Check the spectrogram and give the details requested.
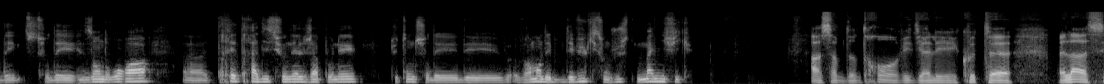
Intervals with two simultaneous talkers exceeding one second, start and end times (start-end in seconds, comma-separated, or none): none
